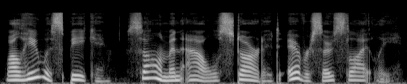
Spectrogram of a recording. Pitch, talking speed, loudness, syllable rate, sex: 200 Hz, 145 wpm, -18 LUFS, 4.6 syllables/s, female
